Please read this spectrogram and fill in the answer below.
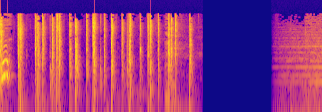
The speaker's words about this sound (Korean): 박수로 한번 응원하면서 이 시간 마무리해보죠.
